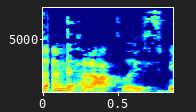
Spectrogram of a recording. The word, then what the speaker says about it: Empedocles: It's Empedocles.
